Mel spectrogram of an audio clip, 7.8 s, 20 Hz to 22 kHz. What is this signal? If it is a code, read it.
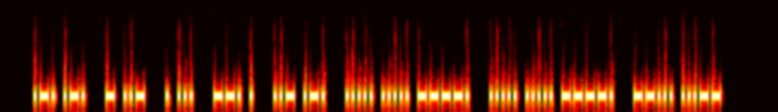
Morse code, heard as a keyed tone, about 40 wpm, 600 Hz. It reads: RR TU ES GE UR 559 559 73
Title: SOTA QSO Practice 40wpm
